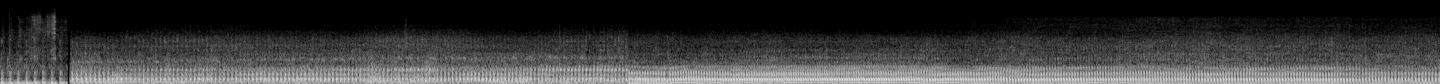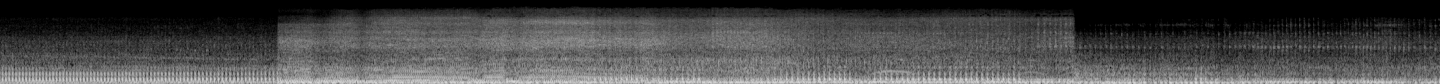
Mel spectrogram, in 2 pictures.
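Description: Honda ATV's single-cylinder engine running under way along a dirt trail, its note shifting as it speeds up and slows. Past the middle, a loud rushing hiss joins for several seconds.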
